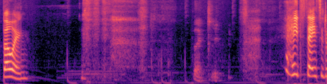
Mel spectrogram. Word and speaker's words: Boeing: you mean what by boang hasz boang killed can you say boing please is that how you say it yeah Boeing yeah okay Boeing thank you I hate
